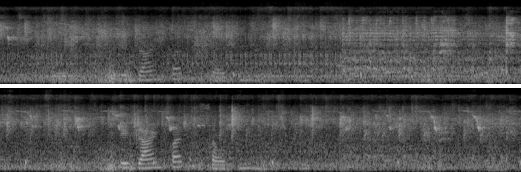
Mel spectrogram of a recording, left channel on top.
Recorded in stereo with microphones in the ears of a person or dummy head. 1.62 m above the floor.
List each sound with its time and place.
1.2 s a woman speaking: 40° right (ahead or behind); by 3.2 s 85° right
3.4 s a baby crying: 45° left (ahead or behind)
